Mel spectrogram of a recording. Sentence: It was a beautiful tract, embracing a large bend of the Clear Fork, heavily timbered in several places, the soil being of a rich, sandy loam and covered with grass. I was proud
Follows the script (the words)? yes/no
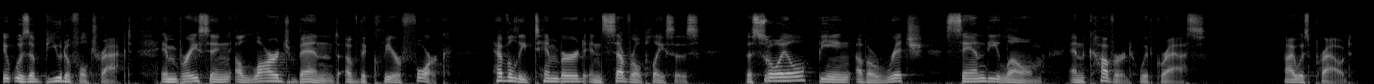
yes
